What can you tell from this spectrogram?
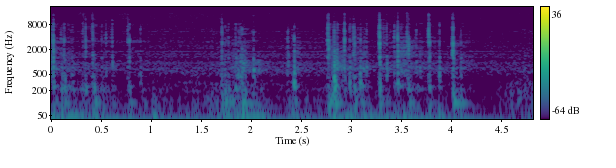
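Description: Very faint computer keyboard typing: a scattering of soft keystrokes between about two and four seconds in, otherwise near silence.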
